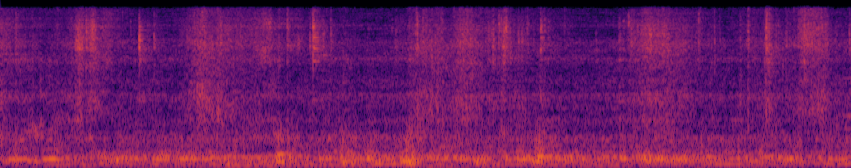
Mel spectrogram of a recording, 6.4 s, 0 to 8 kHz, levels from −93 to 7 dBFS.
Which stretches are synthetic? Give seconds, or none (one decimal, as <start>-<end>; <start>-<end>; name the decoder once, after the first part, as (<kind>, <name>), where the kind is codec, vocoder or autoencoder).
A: 0.0-0.9 (codec, SNAC); 1.7-2.3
